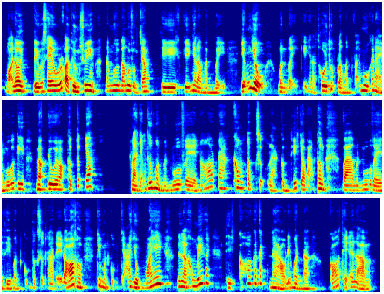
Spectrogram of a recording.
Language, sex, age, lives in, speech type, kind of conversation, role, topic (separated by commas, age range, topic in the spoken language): Vietnamese, male, 20-24, Vietnam, conversation, advice, user, Làm thế nào để giảm thói quen mua sắm bốc đồng khiến bạn hối hận?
